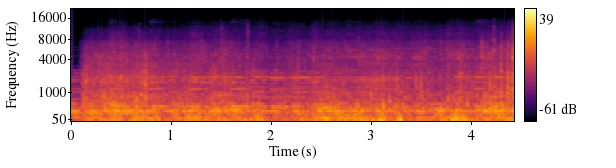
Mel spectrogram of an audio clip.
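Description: Background music over wind rushing on the action camera's microphone as a mountain bike rides fast down a dirt trail.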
